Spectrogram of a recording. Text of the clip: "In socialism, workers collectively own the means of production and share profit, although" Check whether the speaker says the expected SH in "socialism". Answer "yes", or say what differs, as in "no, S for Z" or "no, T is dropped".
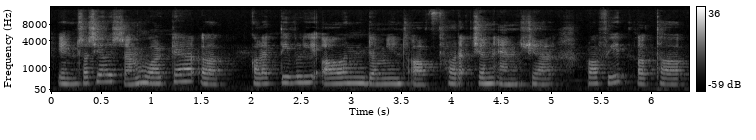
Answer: no, S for SH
